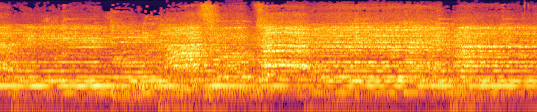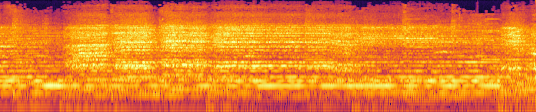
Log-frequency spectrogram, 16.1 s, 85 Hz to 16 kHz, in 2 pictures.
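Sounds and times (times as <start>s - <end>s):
women's choir singing: 0.0s - 16.0s.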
